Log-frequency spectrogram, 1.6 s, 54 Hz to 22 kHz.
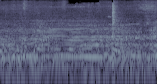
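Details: Sahiwal bull calf at the Ambari cattle market, Parbatipur, Dinajpur, on 26 March, giving a sustained, steady, tonal moo lasting nearly two seconds over a constant background murmur of the crowded market.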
